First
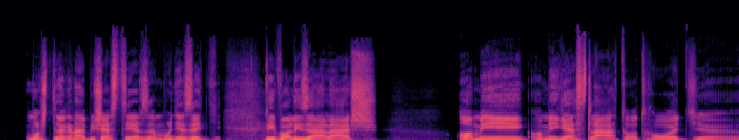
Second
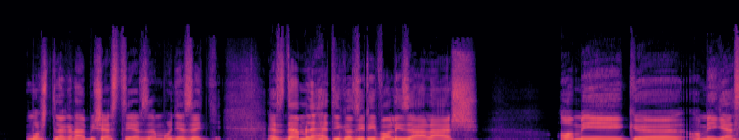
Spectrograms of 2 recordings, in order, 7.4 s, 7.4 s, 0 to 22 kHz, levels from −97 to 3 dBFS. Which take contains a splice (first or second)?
first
